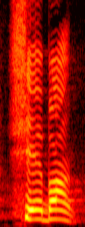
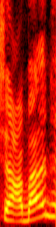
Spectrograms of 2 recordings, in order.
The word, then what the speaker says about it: شعبان: آپ نے کہا شیبان, شیبان نہیں ہے, اس کا صحیح تلفظ شعبان ہے, تو اس کو آپ بعد میں کریکٹ کر لیجیے گا.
